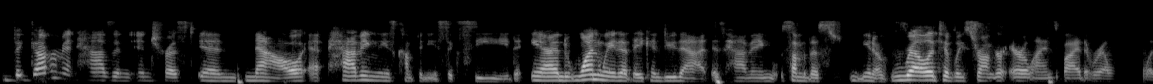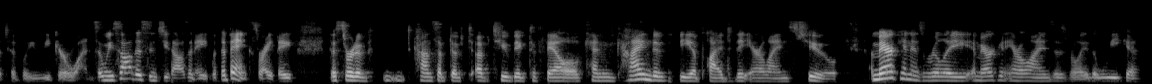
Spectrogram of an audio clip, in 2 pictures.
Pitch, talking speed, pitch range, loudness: 180 Hz, 200 wpm, 160-195 Hz, -27 LUFS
